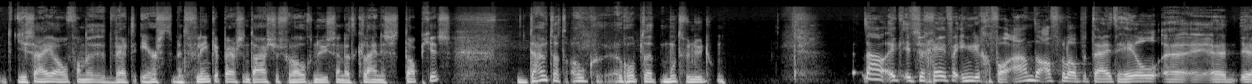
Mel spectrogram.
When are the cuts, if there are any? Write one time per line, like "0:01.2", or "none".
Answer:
0:06.6

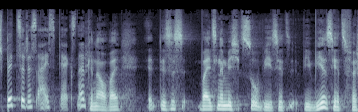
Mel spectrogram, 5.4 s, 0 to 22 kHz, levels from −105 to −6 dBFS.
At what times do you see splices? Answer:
0:01.3
0:03.6

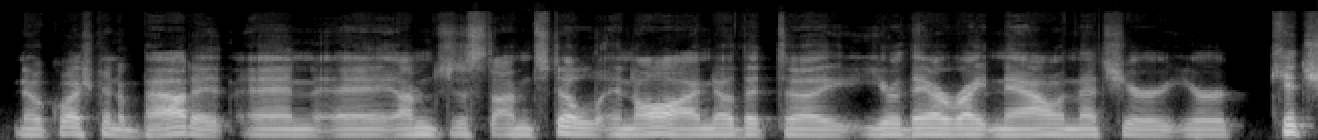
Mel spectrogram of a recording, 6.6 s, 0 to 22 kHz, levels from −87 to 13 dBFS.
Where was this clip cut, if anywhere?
none

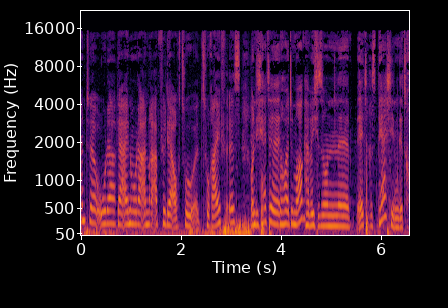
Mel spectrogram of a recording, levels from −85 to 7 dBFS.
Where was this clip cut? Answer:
0:03.4
0:04.4

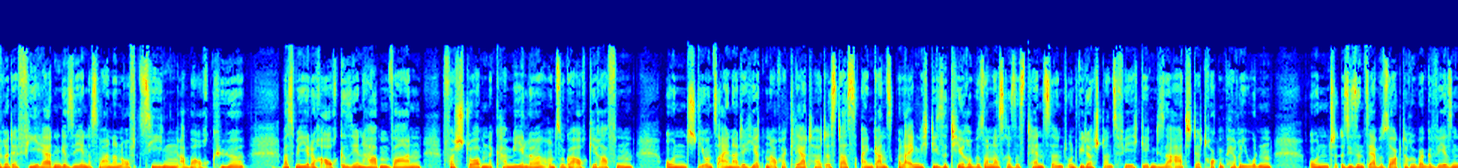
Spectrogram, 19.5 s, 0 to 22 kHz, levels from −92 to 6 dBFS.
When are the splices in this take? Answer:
0:11.9

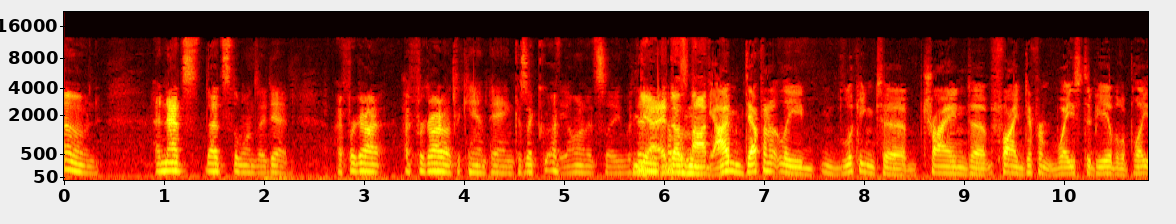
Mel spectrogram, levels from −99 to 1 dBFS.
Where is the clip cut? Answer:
0:05.0
0:06.5

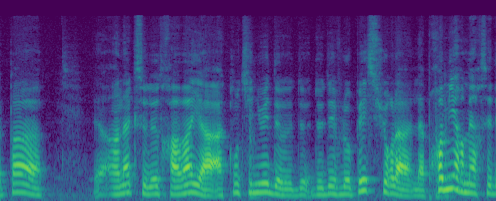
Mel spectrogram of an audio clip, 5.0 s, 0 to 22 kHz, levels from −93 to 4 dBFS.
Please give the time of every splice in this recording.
none

